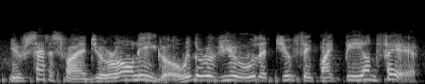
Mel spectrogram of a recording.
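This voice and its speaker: A probing psychiatrist in an old radio play. He questions in a measured, insistent way, in a fairly high voice with a very varied melody. The sound is dull and a little noisy. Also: expressive. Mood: insistent, challenging. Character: probing, coolly rational male psychiatrist. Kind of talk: 1970s radio drama acting.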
